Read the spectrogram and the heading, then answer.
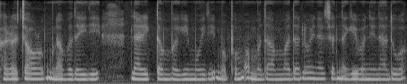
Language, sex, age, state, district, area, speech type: Manipuri, female, 18-30, Manipur, Kakching, rural, spontaneous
